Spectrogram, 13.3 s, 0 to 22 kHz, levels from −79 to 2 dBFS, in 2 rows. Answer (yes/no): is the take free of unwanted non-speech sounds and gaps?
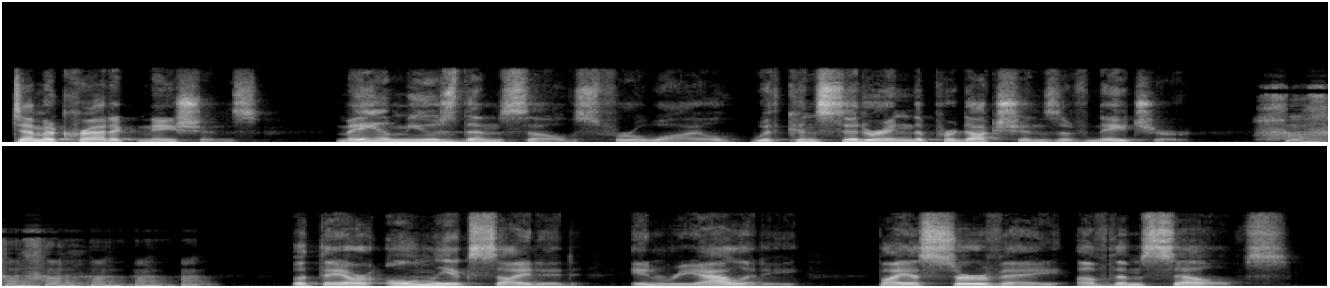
no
